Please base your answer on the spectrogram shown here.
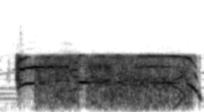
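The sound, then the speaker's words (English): A caller screams into a phone, producing one sustained, shrill scream lasting nearly two seconds that sounds thin and clipped from distortion over the line. “I think you're over, like, you're distorting your phone because you're so scary with the scream. So do it again, but just when you do it, pull the phone away a little bit.”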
